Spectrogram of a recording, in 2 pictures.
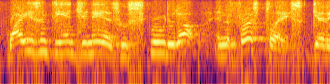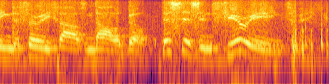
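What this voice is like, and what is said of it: Raised, frustrated voice. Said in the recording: “raising my voice”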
